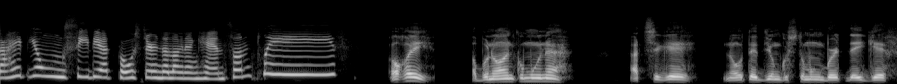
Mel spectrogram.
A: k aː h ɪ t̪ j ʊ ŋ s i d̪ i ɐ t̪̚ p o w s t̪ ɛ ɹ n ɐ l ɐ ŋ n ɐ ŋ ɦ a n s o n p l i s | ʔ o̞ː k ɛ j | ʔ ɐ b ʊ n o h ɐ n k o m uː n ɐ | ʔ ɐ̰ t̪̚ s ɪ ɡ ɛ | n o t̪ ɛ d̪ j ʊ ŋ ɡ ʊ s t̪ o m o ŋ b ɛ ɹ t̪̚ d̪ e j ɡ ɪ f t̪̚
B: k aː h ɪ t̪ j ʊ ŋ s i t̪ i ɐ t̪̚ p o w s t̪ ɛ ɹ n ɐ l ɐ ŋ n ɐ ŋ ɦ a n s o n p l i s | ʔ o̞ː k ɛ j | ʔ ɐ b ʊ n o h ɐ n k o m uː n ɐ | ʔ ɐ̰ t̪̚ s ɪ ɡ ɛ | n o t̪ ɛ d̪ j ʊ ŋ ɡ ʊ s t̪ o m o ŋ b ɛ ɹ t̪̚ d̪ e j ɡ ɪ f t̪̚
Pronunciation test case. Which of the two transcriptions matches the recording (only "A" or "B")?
A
